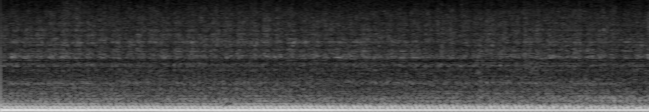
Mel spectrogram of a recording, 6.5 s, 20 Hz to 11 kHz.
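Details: 1987 Chrysler Fifth Avenue, not run for about 6 months, just started cold in January on choke: deep, steady idle with an even low thump about four beats a second, no misses or knocks. Normal cold idle.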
